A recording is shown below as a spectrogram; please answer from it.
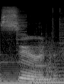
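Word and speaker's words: Tsuin: even know how to pronounce it it's called soon uh it is spelled t-s-u-i-n and it's basically a horror indie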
